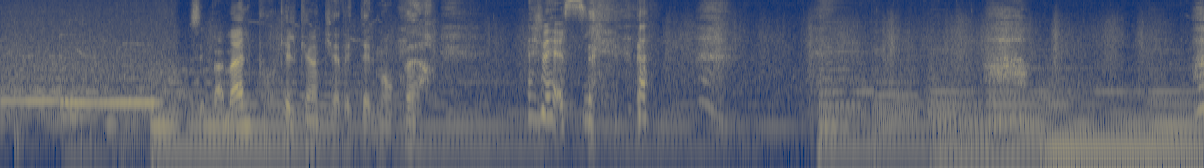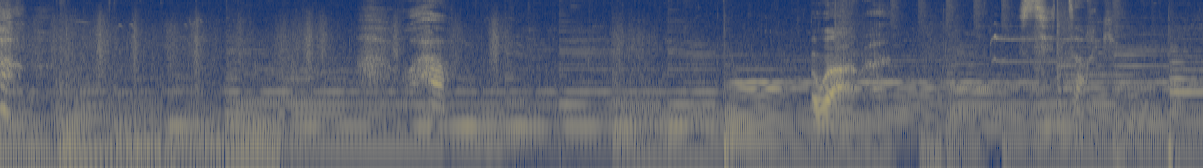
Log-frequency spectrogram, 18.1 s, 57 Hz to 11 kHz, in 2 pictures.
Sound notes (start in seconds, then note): 4.0 chuckling; 8.6 gasps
